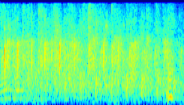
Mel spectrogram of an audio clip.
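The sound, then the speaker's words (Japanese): Audience members who want to work collaboratively alongside personal AI applaud to show their choice, a dense, steady patter of many hands clapping at moderate volume for about three seconds, with no voices over it. “じゃあそのパーソナル AI で生産性が高いけれども自分の労働意義とかがちょっと分かんなくなっちゃったりとかいや何か自分はもうちょっと何か新しい何かこう学習データの元となる個性が出せるはずだみたいな感じで協労していく協業して働きたいって人拍手お願いします。”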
